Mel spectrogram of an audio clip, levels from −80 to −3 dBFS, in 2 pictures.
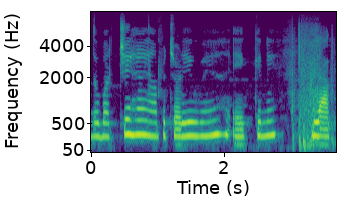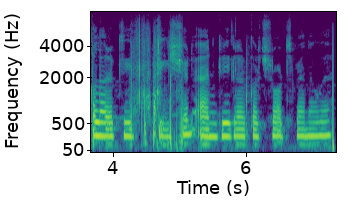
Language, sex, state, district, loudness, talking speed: Hindi, female, Chhattisgarh, Raipur, -19 LUFS, 185 wpm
